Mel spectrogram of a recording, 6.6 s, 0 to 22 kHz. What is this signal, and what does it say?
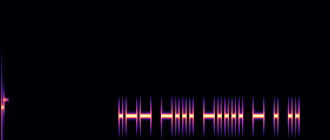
Morse code, heard as a keyed tone, about 17 wpm, 700 Hz. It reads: WB6TEI
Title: USA Call Signs - 6 Characters - Repeated 2x - 17wpm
